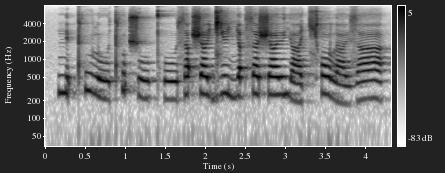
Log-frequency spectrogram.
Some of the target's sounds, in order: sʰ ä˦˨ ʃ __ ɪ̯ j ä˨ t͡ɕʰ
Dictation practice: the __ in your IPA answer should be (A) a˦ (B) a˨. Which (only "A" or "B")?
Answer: A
